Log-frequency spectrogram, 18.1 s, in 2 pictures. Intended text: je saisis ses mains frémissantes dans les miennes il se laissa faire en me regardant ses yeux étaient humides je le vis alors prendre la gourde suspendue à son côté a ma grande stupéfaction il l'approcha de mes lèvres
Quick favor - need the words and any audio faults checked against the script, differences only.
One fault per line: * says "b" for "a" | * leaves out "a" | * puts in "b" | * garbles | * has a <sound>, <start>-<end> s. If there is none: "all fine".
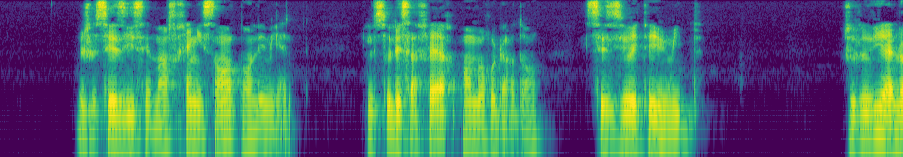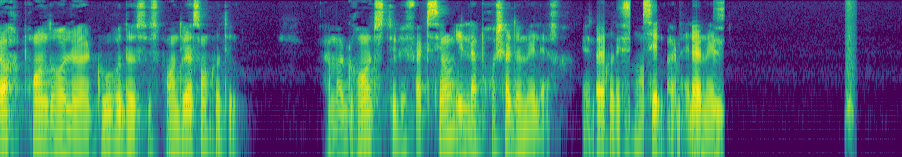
* garbles
* has a whoosh, 17.5-17.6 s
